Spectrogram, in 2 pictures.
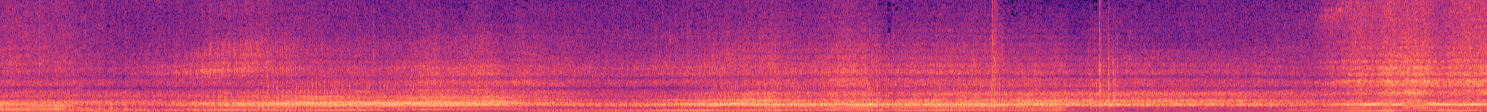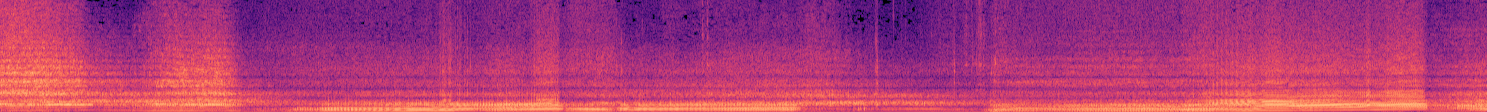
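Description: Sports car engines, among them an Aston Martin Vantage, a Honda Civic Type R and a first-generation Honda NSX, accelerating hard away one after another. Revs climb and fall back at each gear change, over and over, with a loud hissing rush about halfway through.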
